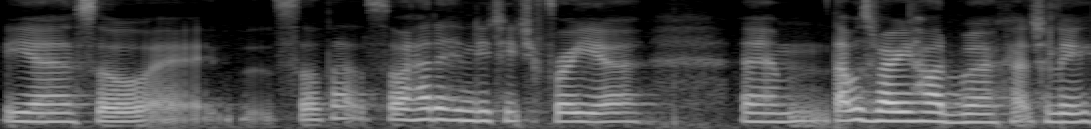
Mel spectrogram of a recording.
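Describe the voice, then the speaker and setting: At a fairly quick pace, a woman with a British accent speaks at a medium pitch with ordinary pitch variation. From northern England. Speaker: reality TV contestant and beauty queen. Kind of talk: TV interview. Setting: TV studio.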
